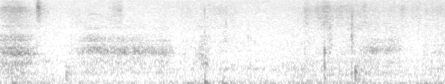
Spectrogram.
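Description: Quiet hand-handling noise as a kitchen sink strainer basket is pressed down into its bed of plumber's putty, with a soft click about a second in.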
